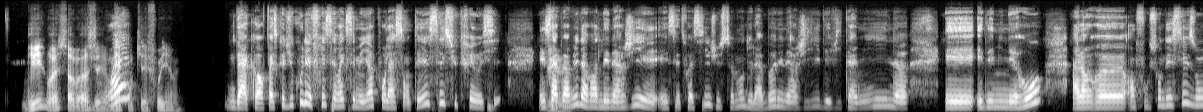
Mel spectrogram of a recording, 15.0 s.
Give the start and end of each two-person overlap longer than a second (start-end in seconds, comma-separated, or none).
none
